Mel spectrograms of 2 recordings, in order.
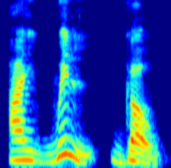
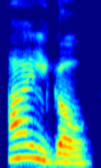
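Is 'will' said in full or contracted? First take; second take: full; contracted. First: Will is said in full, with focus. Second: Will is contracted to I'll, unstressed.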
